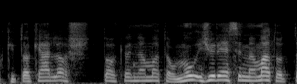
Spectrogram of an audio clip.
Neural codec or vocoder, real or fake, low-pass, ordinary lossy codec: none; real; 7.2 kHz; AAC, 32 kbps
